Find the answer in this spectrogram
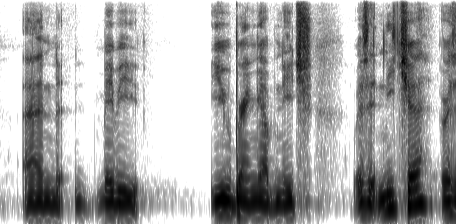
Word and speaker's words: Nietzsche: We talked about meaning and purpose, and people lacking maybe this purpose, and maybe you bringing up Nietzsche.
